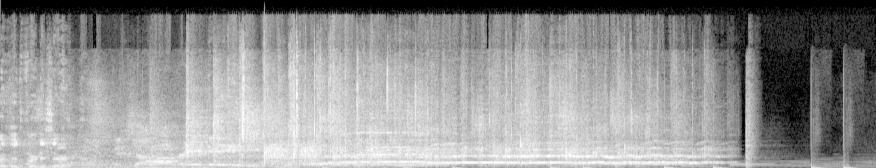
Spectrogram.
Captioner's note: crowd clapping and cheering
